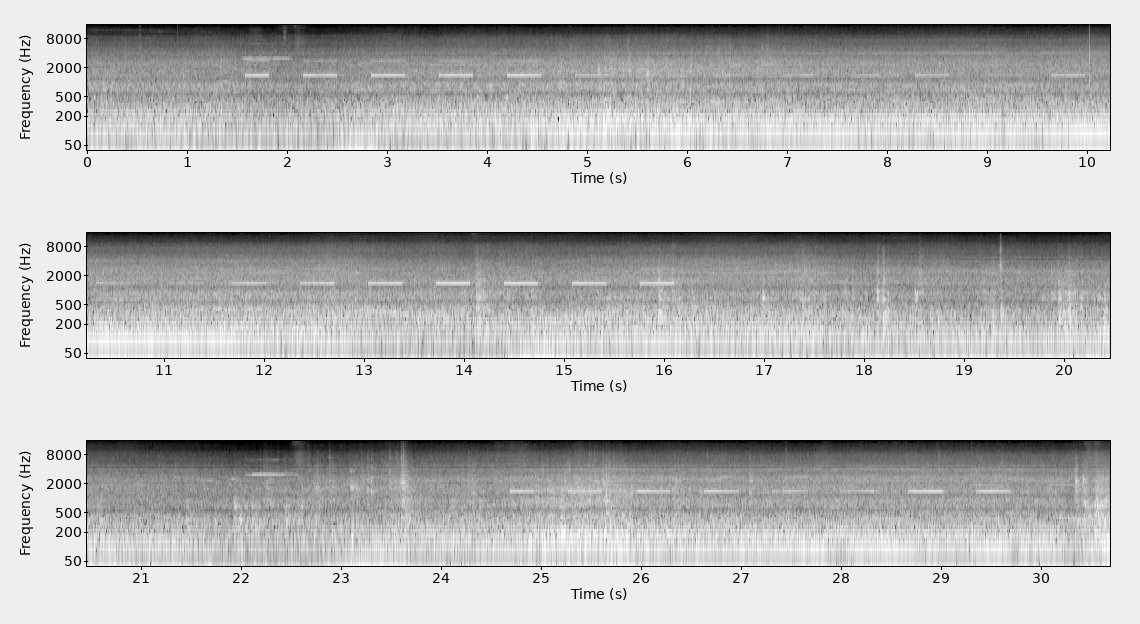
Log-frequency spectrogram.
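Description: Heavy construction machine's reversing alarm beeping steadily over the running diesel engines of a wheel loader and dump truck. The beeping stops about halfway through and starts again near the end, with a few short knocks in between.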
